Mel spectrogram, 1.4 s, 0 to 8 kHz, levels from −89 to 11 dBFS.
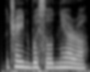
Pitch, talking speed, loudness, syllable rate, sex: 195 Hz, 175 wpm, -15 LUFS, 5.0 syllables/s, female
